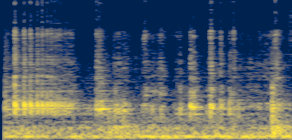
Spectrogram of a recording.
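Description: Rapid clicking and metallic rattling with short ringing notes, densest in the first half-second and again just past the middle.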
